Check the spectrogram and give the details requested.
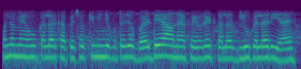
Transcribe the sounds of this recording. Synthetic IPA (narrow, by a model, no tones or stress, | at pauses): ɦʊnəmẽɦukɐləɾkʰɐpet͡ɕʰoːkimʊ̃ɦɪ̃ɲd͡ʑepʊʈəd͡ʑoːbɐɾɖeaːɦeɦʊnəmẽfeːʋɾɪʈkɐləɾbluːkɐləɾiaːɦeː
